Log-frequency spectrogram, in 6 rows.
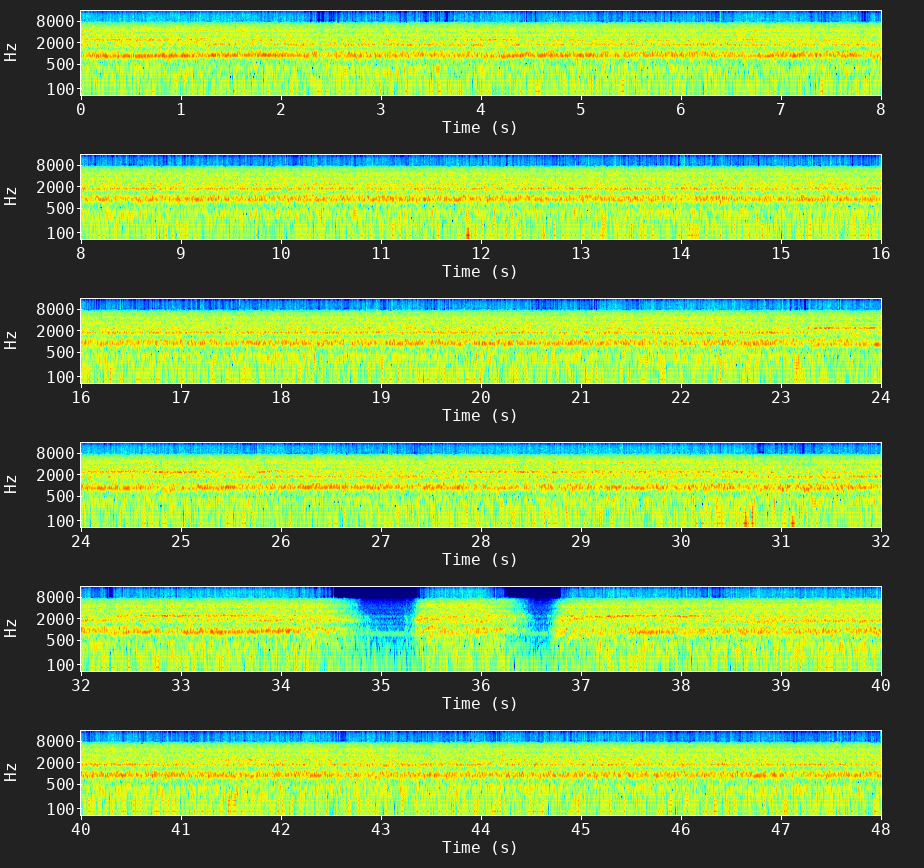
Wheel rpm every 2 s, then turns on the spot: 220, 230, 230, 230, 230, 240, 230, 230, 240, 240, 230, 210, 210, 230, 210, 220, 220, 90, 120, 210, 230, 220, 230, 230.
none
